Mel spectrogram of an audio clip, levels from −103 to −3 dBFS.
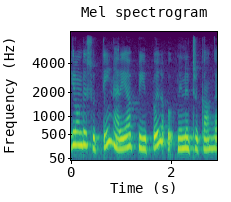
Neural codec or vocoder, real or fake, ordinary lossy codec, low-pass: none; real; MP3, 64 kbps; 7.2 kHz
